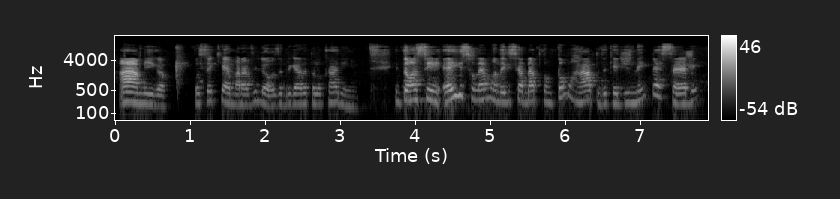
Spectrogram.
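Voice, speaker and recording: A Brazilian woman in her thirties with a Brazilian Portuguese accent, chatting on a live stream and telling family stories in a lively way. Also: medium pitch, husky. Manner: chatty storyteller, quick and animated. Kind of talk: casual live chat.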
